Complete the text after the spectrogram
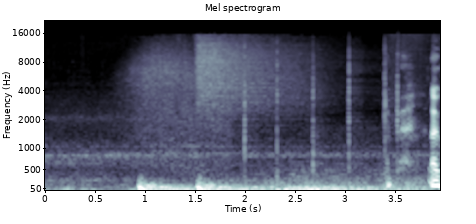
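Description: A soft whooshing burst rings out.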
